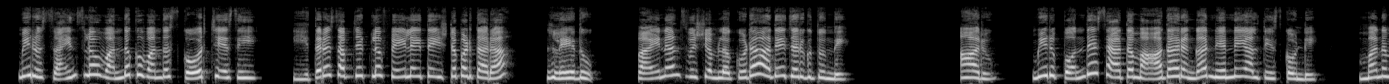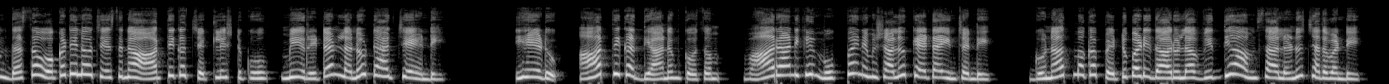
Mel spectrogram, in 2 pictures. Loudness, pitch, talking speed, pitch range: -14 LUFS, 320 Hz, 100 wpm, 275-385 Hz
